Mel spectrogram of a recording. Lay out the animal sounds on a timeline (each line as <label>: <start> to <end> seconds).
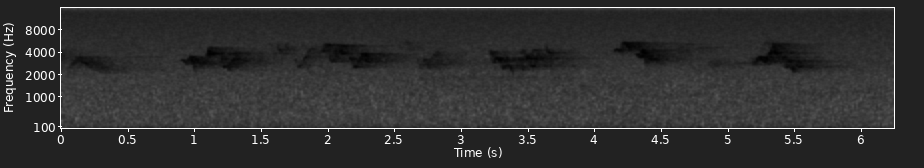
Red-eyed Vireo (Vireo olivaceus): 0.0 to 6.3 seconds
